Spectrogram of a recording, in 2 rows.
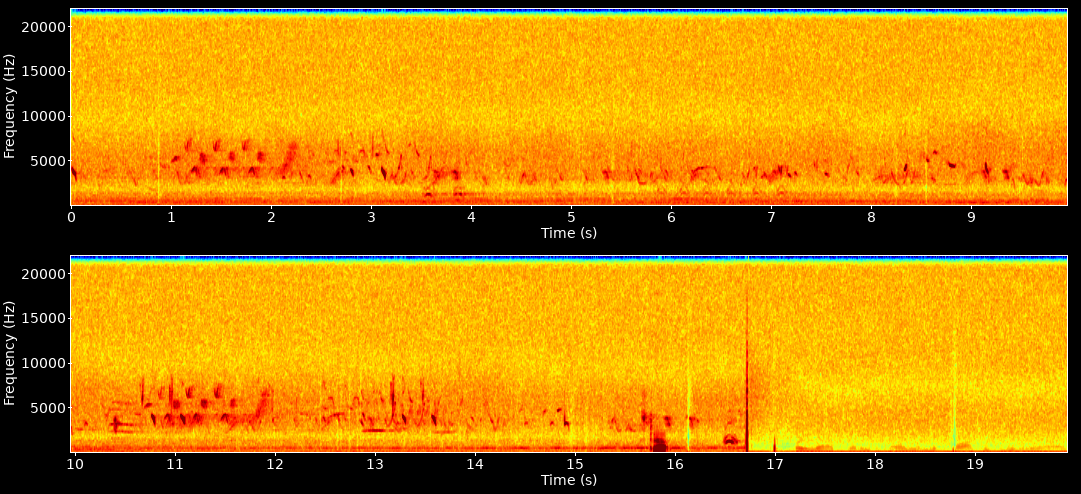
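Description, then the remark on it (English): A flock of about 25 fowl calls continuously, many overlapping squawks and cackles over a steady low hum, with a few sharp handling clicks near the end. “Stop recording. Start recording the flock.”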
